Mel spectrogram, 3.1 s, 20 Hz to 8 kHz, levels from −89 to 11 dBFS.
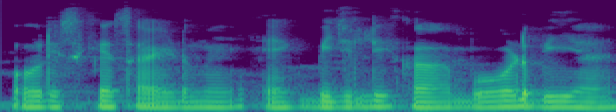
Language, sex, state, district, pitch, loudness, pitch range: Hindi, male, Uttar Pradesh, Saharanpur, 110 Hz, -20 LUFS, 105-115 Hz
